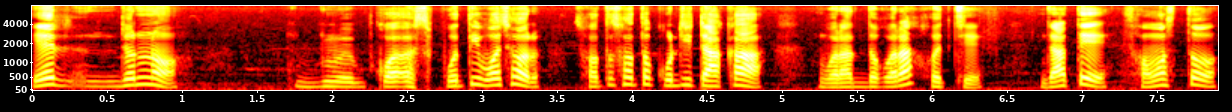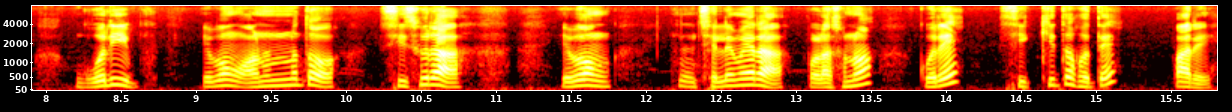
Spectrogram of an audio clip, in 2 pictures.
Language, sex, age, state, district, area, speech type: Bengali, male, 30-45, West Bengal, Jalpaiguri, rural, spontaneous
